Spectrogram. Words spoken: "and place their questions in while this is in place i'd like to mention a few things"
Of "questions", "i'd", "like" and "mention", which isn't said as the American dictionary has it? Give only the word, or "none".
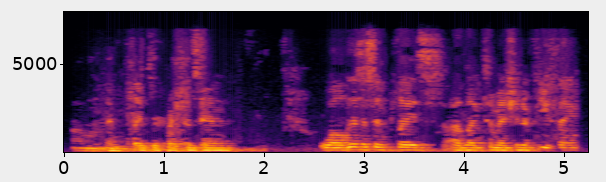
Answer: questions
